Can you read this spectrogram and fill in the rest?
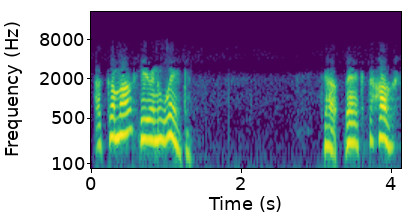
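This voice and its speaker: A woman's voice: a little high, lively intonation, normal speed, dry recording. Weary older frontier mother. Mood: grieving. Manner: plain rural dialect, soft and resigned. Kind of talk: 1950s radio western acting. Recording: tinny, narrow old radio broadcast.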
